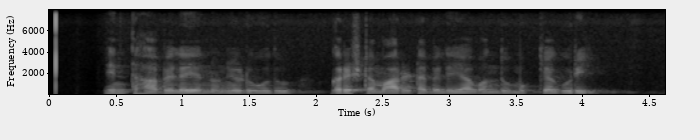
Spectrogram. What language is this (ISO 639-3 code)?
kan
